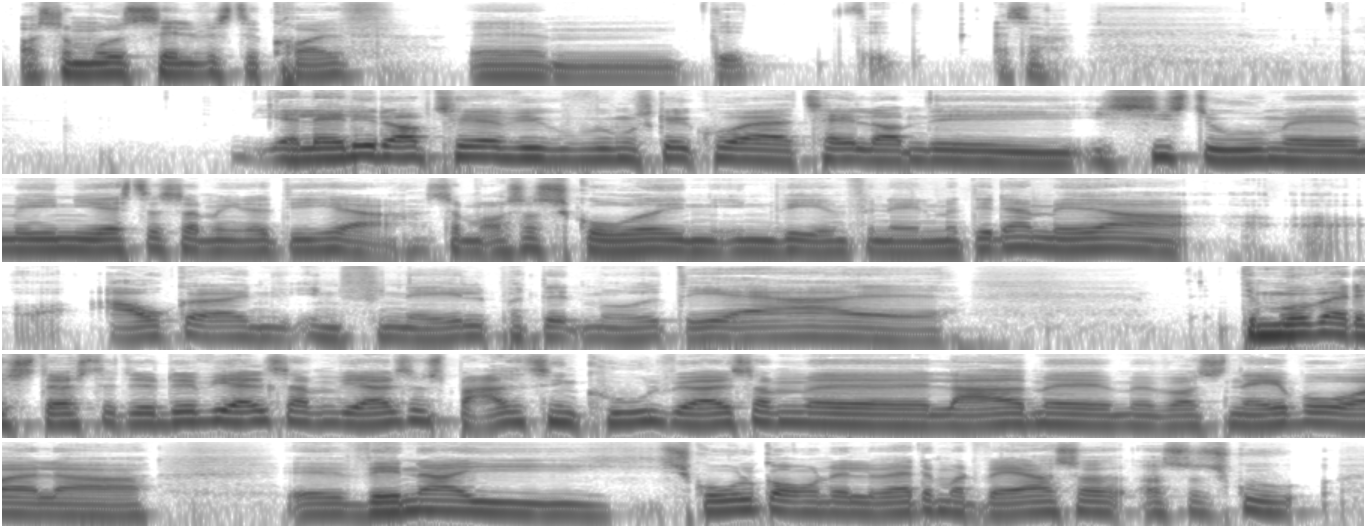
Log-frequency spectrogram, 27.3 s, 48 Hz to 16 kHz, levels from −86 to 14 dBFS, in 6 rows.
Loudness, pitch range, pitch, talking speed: -23 LUFS, 115-135 Hz, 125 Hz, 225 wpm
